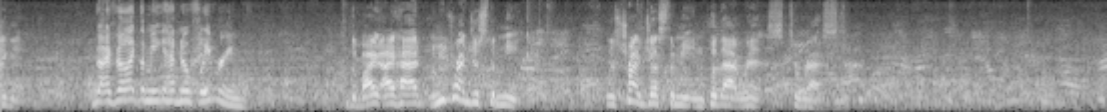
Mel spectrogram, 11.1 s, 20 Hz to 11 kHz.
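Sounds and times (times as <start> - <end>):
babble of voices: 0.0 - 11.0.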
